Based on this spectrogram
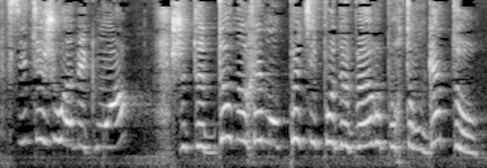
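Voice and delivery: put-on very high, fast child's voice; little girl. A narrator's reading. Little girl bargaining with the wolf for play, eager. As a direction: chirp the offer quickly, pitched high. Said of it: "lui proposa la fillette".

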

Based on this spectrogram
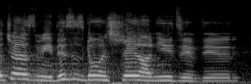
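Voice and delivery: ordinary delivery

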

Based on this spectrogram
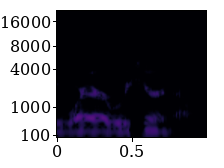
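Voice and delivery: normal talking voice

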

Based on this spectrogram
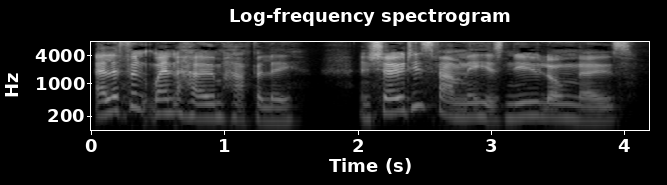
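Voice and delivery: put-on lively story narration for children; dramatic storytelling. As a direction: read the tussle with big dramatic swings.

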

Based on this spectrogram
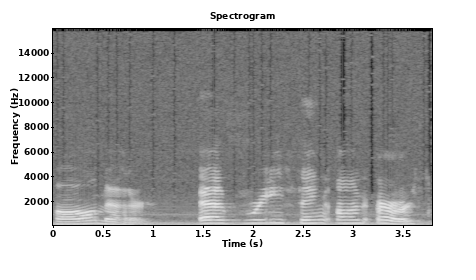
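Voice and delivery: ordinary delivery, nothing marked

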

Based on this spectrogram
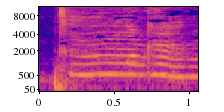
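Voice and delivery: very high, slow, soft cooing; high soft pet-talk coo; baby talk to dog. Acted.

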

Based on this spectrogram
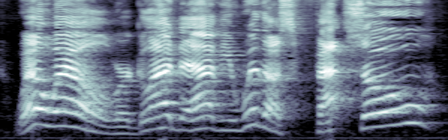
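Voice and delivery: mock the fat kid in front of the class; sneering gym teacher. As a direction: gym teacher jeering at a late pupil. Gym teacher mocks pupil.

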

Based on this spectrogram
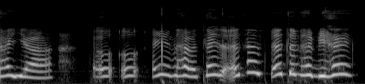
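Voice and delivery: normal talking voice

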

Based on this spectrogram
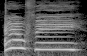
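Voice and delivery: loud high call across the room; sing-song shout for the dog. Real, not acted.

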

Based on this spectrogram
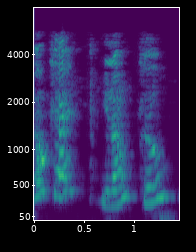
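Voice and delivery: high, forced casual okay; fake-cool okay. Dad pretending to be fine with the boy, high and forced. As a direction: pretend it's no big deal.

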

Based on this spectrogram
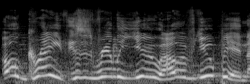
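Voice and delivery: high, loud, overjoyed greeting; joyful. Acted. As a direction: gush with delight at an old friend. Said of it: "I said joyfully".

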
